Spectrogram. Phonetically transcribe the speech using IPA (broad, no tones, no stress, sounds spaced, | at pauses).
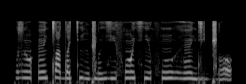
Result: z ɔ̃ ʔ ɛ̃ tʲ œ dˤ ə tʲ ɔ̃ ɡ͡ǁ ũ zʲ ɛ f ɔ̃ sʲ ɔ̃ f ũ ɦ ɛ̃ dʲ ɛ ɡ͡ǁ ɔ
